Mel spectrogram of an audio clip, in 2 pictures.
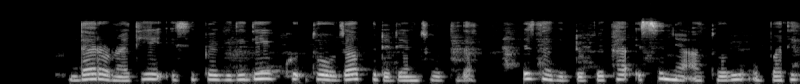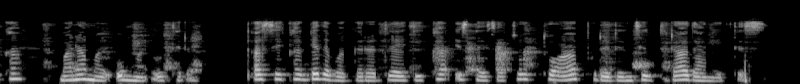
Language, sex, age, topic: Gamo, female, 18-24, government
